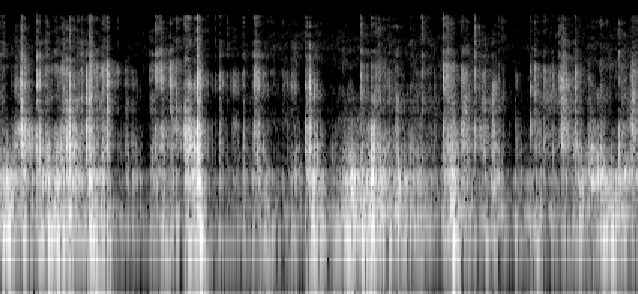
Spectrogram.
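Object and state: Epsom salt crystals being crushed.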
